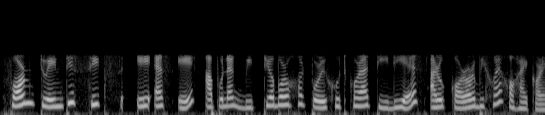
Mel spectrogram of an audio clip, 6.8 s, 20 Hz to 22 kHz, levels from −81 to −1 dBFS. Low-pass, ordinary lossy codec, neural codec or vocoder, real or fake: 3.6 kHz; AAC, 32 kbps; none; real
